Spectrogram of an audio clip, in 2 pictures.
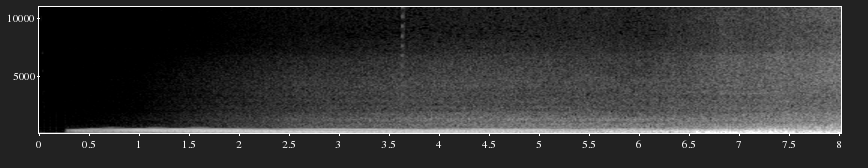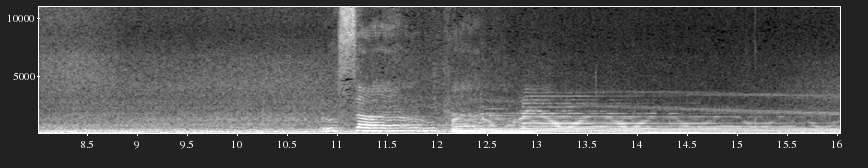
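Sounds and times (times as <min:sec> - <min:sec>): held synthesizer chord: 0:00.2 - 0:07.4, 0:11.4 - 0:16.0
rush of noise: 0:02.2 - 0:16.0.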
